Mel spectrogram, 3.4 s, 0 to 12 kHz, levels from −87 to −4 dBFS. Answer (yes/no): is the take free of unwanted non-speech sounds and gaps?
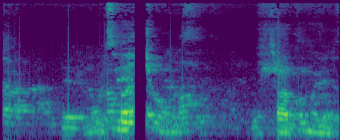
no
